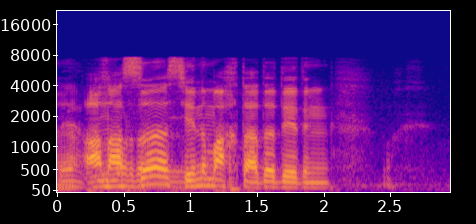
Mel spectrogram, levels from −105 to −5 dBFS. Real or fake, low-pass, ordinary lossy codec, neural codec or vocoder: real; none; none; none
